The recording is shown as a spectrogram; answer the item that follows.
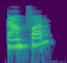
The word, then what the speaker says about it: Kampfar: Eh, la banda noruega de folk black metal, Kampfar. y voy a deletrear esto porque posiblemente no lo está pronunciando bien, K-A-M-P-F-A-R.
